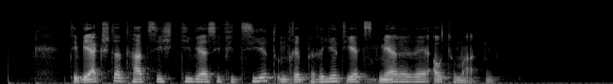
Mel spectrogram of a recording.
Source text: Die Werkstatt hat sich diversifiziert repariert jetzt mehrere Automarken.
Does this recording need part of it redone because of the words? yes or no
yes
